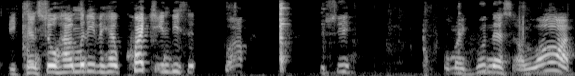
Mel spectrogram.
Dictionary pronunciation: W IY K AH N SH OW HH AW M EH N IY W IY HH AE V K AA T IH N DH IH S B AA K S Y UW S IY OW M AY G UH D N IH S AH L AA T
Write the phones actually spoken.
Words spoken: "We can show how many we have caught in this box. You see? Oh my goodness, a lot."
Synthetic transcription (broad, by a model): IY K AH N S OW HH AW M EH N IY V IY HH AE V K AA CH IH N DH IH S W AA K Y UW S IY OW M AY G UH D N IH S AH L AA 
